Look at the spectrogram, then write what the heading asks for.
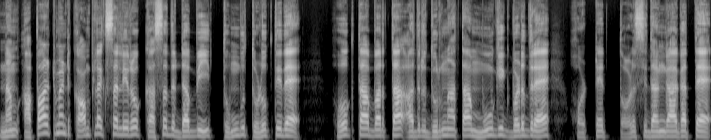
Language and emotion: Kannada, disgusted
